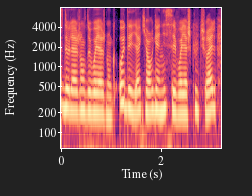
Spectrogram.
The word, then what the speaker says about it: Odeia: Je rappelle que Odeya s'écrit O-D-E-I-A.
